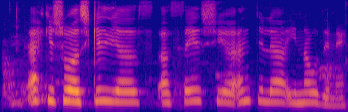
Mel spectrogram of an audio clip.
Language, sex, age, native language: Icelandic, female, 11, Icelandic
